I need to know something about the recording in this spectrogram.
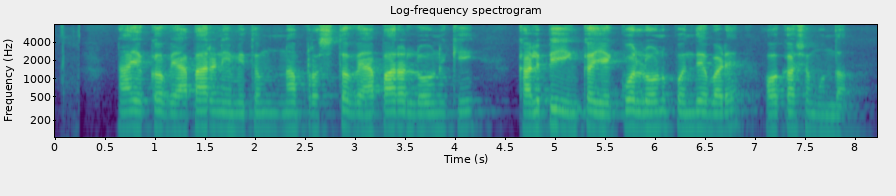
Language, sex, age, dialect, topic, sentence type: Telugu, male, 18-24, Utterandhra, banking, question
